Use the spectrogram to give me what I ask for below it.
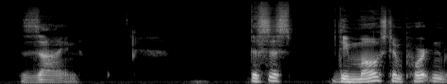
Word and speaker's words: sein: so the infinitive to be in German is zein zine this is the most important verb you'll learn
